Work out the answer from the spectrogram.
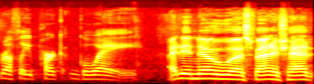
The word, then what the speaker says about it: Park Güell: In Catalan, Park Güell is pronounced roughly Park Güell.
